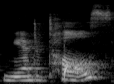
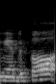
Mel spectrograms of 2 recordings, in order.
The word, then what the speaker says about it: Neanderthal: I will very briefly touch on Neanderthals. See, here I am being the controversial one here. Instead of Neanderthal, I say Neanderthal. It's the German pronunciation.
